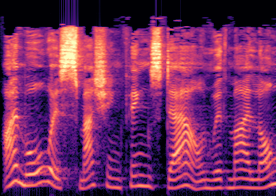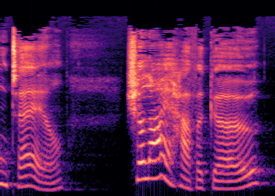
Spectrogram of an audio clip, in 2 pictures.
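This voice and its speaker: A woman doing a gentle, clumsy dinosaur. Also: mid-range voice, big pitch swings, takes it slowly. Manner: polite, apologetic, soft-hearted. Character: gentle, clumsy female dinosaur, big and slow.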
